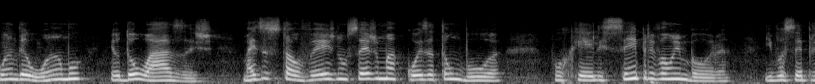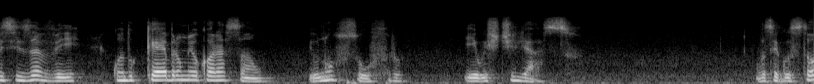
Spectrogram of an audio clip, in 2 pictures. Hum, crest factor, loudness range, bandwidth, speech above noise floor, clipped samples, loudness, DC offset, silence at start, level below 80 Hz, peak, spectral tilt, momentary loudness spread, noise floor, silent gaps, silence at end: none; 16 dB; 10 LU; 9.2 kHz; 30 dB; under 0.1%; -16 LUFS; under 0.1%; 0 s; -46 dBFS; 0 dBFS; -7 dB/octave; 14 LU; -45 dBFS; none; 0 s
